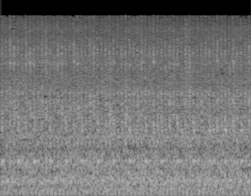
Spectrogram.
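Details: Diesel with turbo, after a new alternator (alternator bearing had squealed), idling about five minutes on a chilly day: steady even clatter with a constant faint whirr, no belt squeal or chirp; runs clean and healthy.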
